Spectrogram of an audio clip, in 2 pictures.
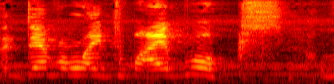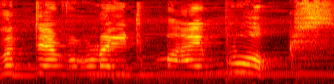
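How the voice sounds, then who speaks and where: Clear music plays in the background. Over it comes a high, put-on character voice at a very slow pace. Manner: frantic, exclaiming.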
